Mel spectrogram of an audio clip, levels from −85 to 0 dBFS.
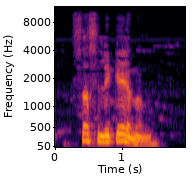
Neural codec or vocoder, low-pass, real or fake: none; 9.9 kHz; real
